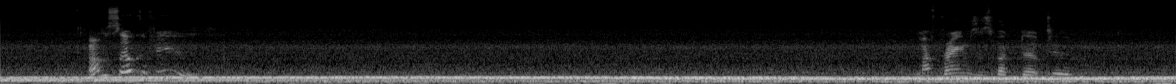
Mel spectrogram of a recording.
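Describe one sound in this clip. A young woman speaks briefly and quietly into a microphone.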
